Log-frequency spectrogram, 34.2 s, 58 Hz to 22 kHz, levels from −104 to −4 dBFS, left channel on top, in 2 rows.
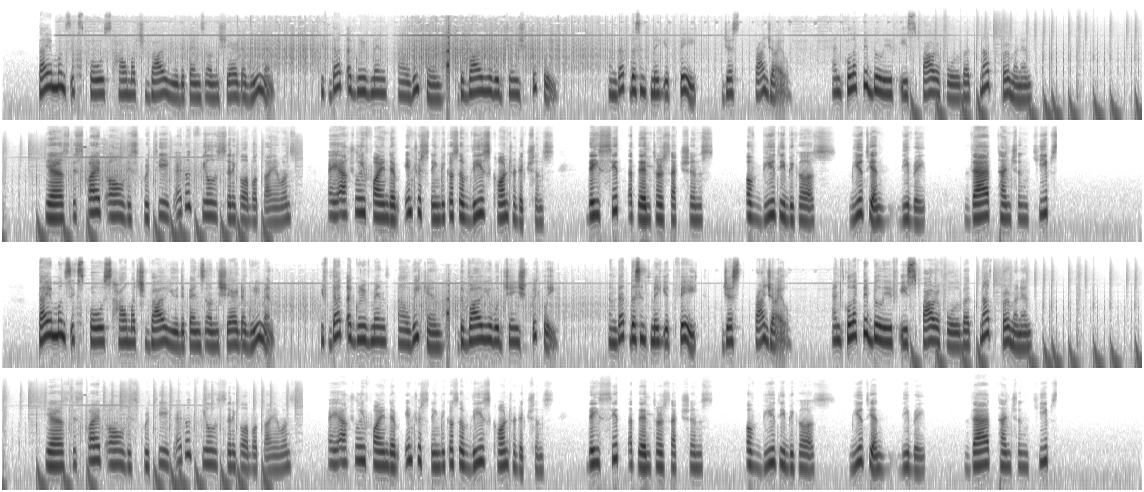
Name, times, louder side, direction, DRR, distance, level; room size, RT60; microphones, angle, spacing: voice 1, 0.6-4.1 4.9-7.9 8.1-8.3 9.1-10.4 10.8-11.0 11.3-11.8 12.4-15.5, right 4 dB, 70° right, 0.8 m, -31 dB
sound 1, 0.8-20.5, left 6 dB, 50° left, 5.3 m, -53 dB
sound 2, 13.6-21.6, equal, 5° right, 2.6 m, -49 dB
voice 2, 17.8-21.4 22.0-25.3 25.9-27.7 28.3-29.5 29.8-30.9 31.5-32.9, left 2 dB, 65° left, 2.6 m, -32 dB
open air
head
